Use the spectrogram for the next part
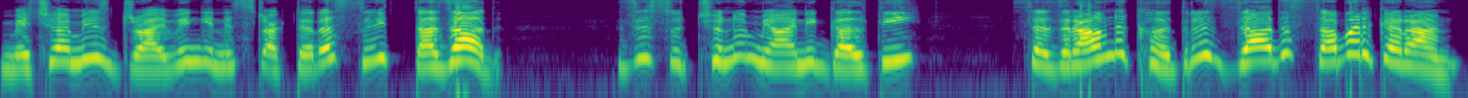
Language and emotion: Kashmiri, angry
